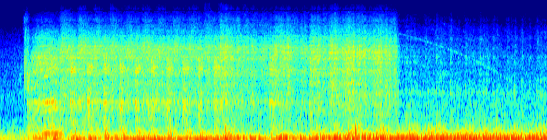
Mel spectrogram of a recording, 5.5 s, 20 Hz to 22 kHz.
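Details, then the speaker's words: KA24DE turbo 240SX S13, cold start on swapped old used plugs: catches into lumpy, stumbling idle with uneven beats and drops, running very rich; still missing. Owner suspects fouling plugs and still-dirty injectors. "This thing runs hella rich. Let it warm up a little bit. It's definitely still missing."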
